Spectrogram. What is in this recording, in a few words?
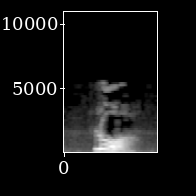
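"落", Mandarin Chinese; chinese-flashcards; hsk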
